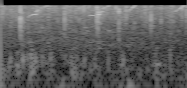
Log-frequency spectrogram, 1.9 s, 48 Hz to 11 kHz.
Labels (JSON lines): {"label": "biophony, dolphin", "recorder": "SoundTrap 500"}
